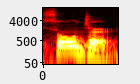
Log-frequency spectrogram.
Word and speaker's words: soldier: It has a "J" sound. There's no "J" in there but it's like sol-jur...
